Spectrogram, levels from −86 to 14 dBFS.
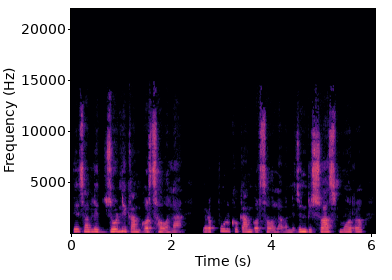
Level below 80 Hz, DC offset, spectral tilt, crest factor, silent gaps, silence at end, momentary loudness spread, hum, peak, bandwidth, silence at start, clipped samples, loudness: -66 dBFS; under 0.1%; -4 dB/octave; 18 dB; 2.48-2.62 s; 0.25 s; 11 LU; none; -8 dBFS; 14 kHz; 0.05 s; under 0.1%; -26 LUFS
